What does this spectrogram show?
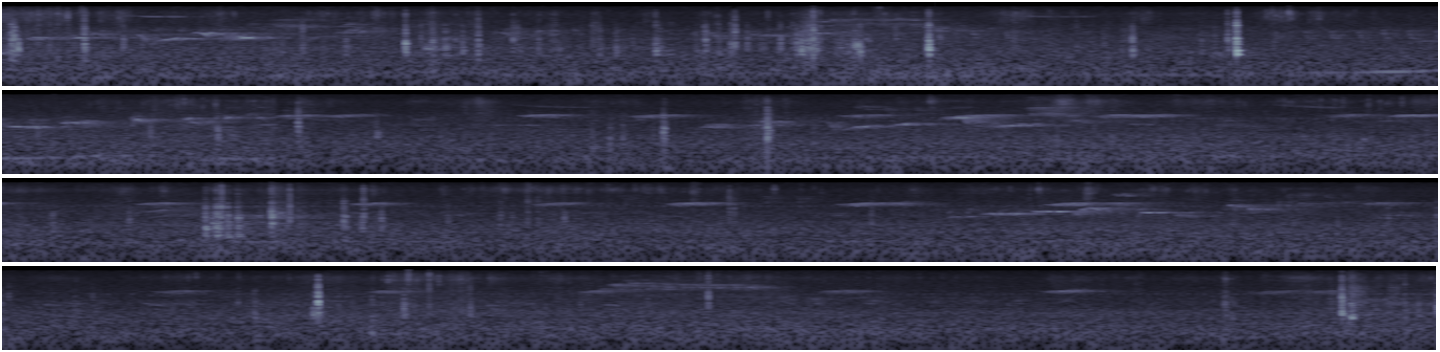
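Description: Woodland birdsong: one bird repeats a short, high note about twice a second through the middle stretch, while other birds twitter now and then. Faint scattered clicks are heard over a quiet outdoor background.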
